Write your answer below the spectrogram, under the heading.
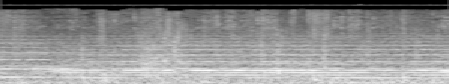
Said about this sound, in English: The Queen, wearing a waist-length red wig and shiny silver armour, arrives on a white horse and halts before her men.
